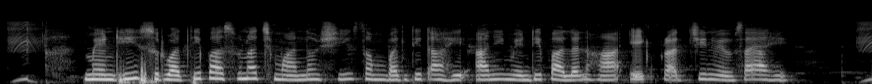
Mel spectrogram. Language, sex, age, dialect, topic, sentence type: Marathi, female, 31-35, Varhadi, agriculture, statement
